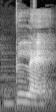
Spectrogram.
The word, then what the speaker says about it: μπλε: the word blue, and in Greek we say ble. It's quite easy, it's very close to the English. Say it with me. Ble, just one syllable, ble.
